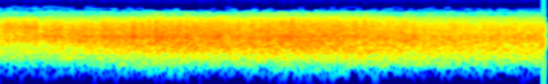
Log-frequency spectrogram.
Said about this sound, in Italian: Adesso sentirai il tuono.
